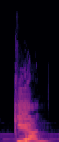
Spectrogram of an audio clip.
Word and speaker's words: 件: 的声调，所以这个字的标准音就爱读作简。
